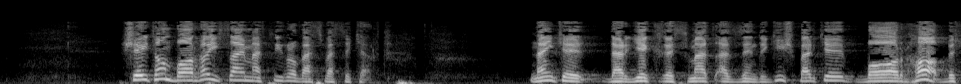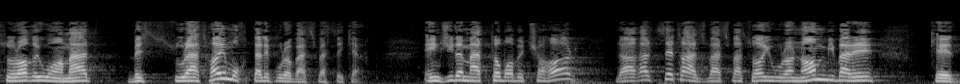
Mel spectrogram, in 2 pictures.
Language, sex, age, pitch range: Persian, male, 60-79, 145-195 Hz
